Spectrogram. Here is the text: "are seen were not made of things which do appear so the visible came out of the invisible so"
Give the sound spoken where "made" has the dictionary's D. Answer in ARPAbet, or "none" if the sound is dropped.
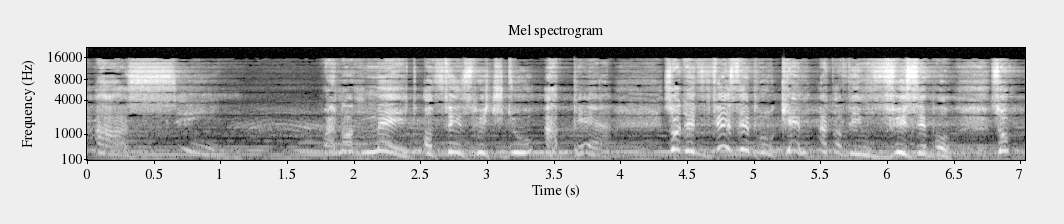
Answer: D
